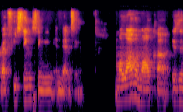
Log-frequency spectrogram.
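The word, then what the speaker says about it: melaveh malkah: saturday evening um wait are there any alternate pronunciations there is none there's just the one malava malka my lava malka malava malta malava m e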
